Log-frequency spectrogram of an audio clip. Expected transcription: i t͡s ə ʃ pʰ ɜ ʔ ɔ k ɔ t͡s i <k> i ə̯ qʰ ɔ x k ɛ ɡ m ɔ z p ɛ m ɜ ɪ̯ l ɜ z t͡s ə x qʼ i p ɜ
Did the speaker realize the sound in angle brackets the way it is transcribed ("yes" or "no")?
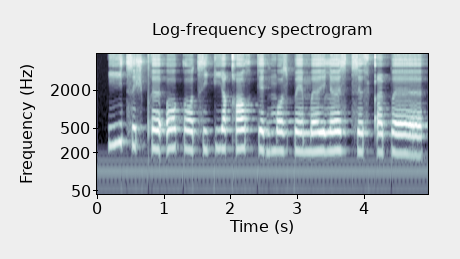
yes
